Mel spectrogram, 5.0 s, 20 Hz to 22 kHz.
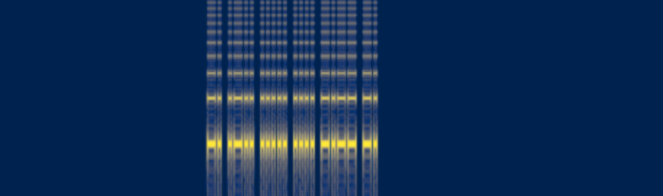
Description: Morse code, heard as a keyed tone, about 56 wpm, 1110 Hz. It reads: NL5HYN
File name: ja7uhv / SampleHST2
